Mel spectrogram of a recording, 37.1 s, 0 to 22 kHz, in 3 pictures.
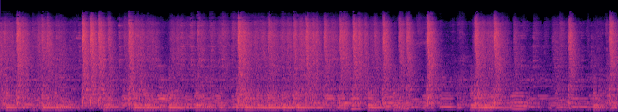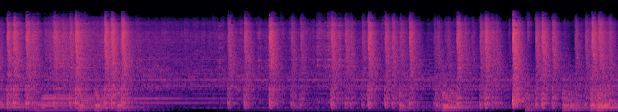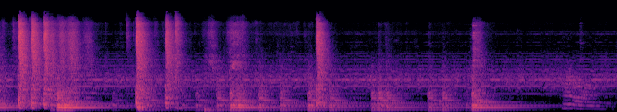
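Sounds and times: sustained low drone: 0:00.0 - 0:37.0.

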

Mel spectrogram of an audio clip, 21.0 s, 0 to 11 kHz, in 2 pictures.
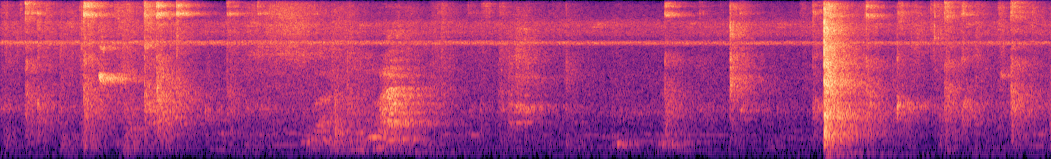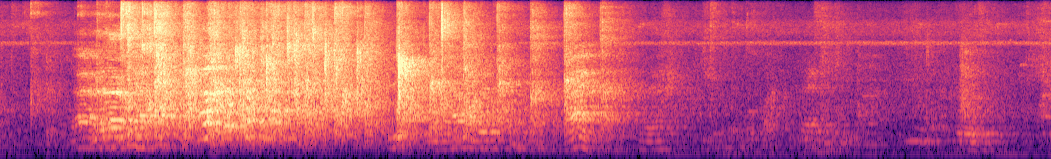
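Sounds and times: people laughing: 0:11.5 - 0:13.8.

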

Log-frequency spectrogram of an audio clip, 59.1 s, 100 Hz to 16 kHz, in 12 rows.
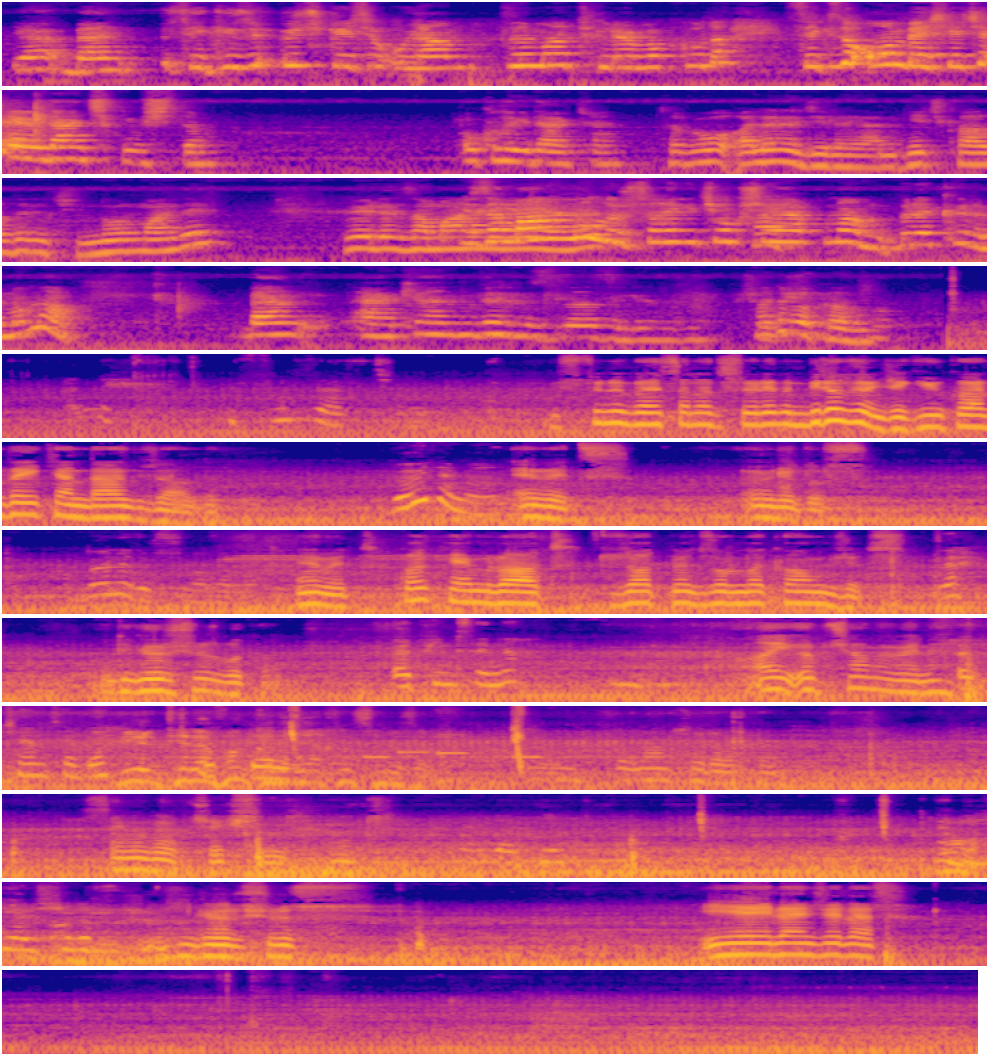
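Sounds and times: car engine idling: 0:00.0 - 0:07.2, 0:19.6 - 0:59.0.

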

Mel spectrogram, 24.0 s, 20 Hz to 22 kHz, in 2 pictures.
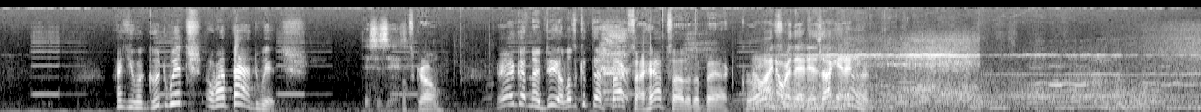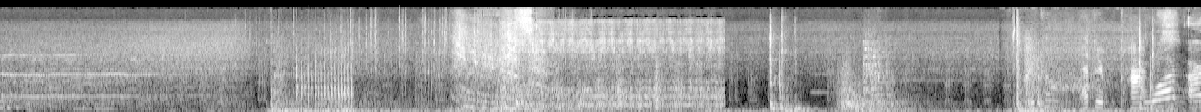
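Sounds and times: mechanical doors thunking and clanking: 0:19.6 - 0:21.4.

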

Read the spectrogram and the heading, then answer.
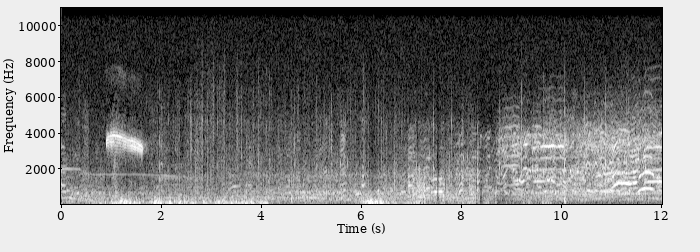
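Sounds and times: outdoor crowd murmur: 0:00.0 - 0:12.0
whistle blown: 0:00.9 - 0:01.8.

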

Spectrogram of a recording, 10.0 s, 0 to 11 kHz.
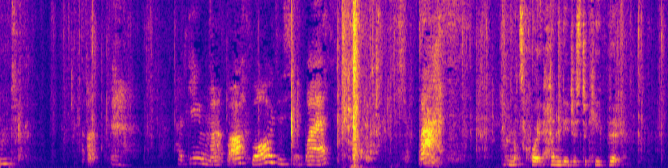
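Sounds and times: small child speaking: 0:02.6 - 0:05.0, 0:06.2 - 0:06.8
bathwater splash: 0:04.4 - 0:06.7.

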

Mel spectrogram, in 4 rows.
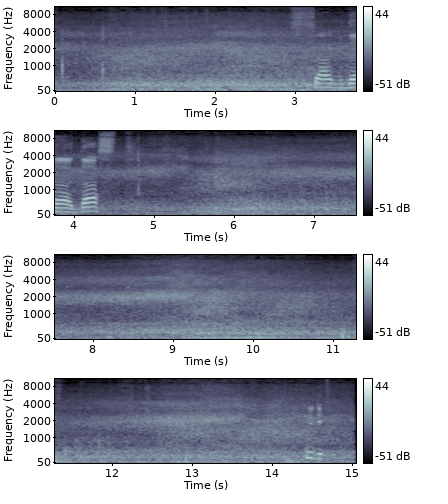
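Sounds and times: cars driving past: 0:00.0 - 0:15.0.

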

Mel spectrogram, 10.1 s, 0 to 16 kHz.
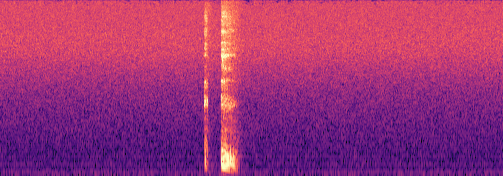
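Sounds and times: man clearing his throat: 0:04.1 - 0:04.8.

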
